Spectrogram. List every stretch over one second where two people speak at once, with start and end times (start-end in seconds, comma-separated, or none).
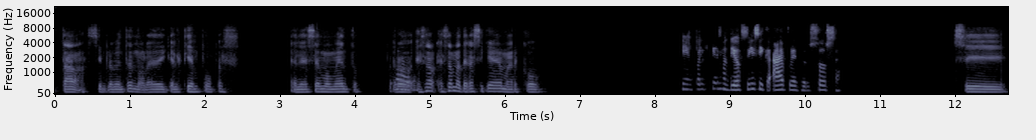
none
